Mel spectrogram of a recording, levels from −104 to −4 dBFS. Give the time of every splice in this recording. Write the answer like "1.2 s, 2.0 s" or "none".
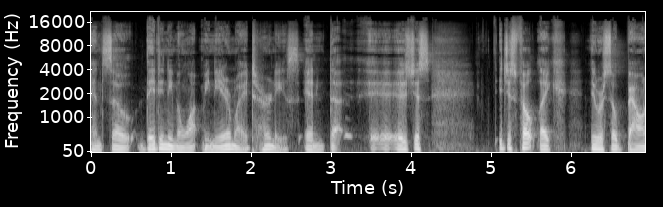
none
